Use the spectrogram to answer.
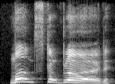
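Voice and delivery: loud, slow, drawn-out cry; excited shout. A narrator's reading. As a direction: bellow it like a thrilled kid. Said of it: "he cried".

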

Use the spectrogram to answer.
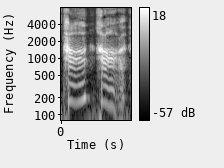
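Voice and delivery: sarcastic fake laugh; dry, sarcastic "ha, ha". A narrator's reading. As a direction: say the laugh as words, mockingly. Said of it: "they both said sarcastically".

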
